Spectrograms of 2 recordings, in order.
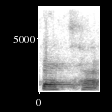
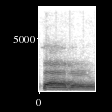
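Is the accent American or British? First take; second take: British; American. First: It is said in a British accent. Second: It is said in an American accent. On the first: "When it comes to British" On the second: "But when it comes to American"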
